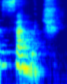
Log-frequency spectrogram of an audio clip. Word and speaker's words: sandwich: c h in fact if you look at the word sandwich it is actually s a n d w i c h but when we pronounce we do not say sand which which is a sandwich sandwich so the d over there is completely negated it has no value um muscle muscle m-u-s-c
